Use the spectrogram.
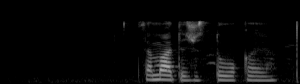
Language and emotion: Russian, neutral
